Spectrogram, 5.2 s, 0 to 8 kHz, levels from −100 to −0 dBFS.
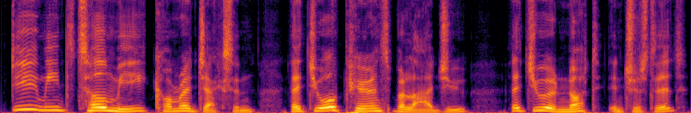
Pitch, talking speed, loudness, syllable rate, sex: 165 Hz, 210 wpm, -19 LUFS, 6.6 syllables/s, male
